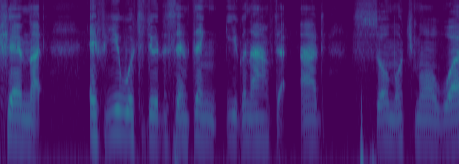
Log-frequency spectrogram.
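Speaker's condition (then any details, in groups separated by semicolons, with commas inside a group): Cerebral palsy; tight muscles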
